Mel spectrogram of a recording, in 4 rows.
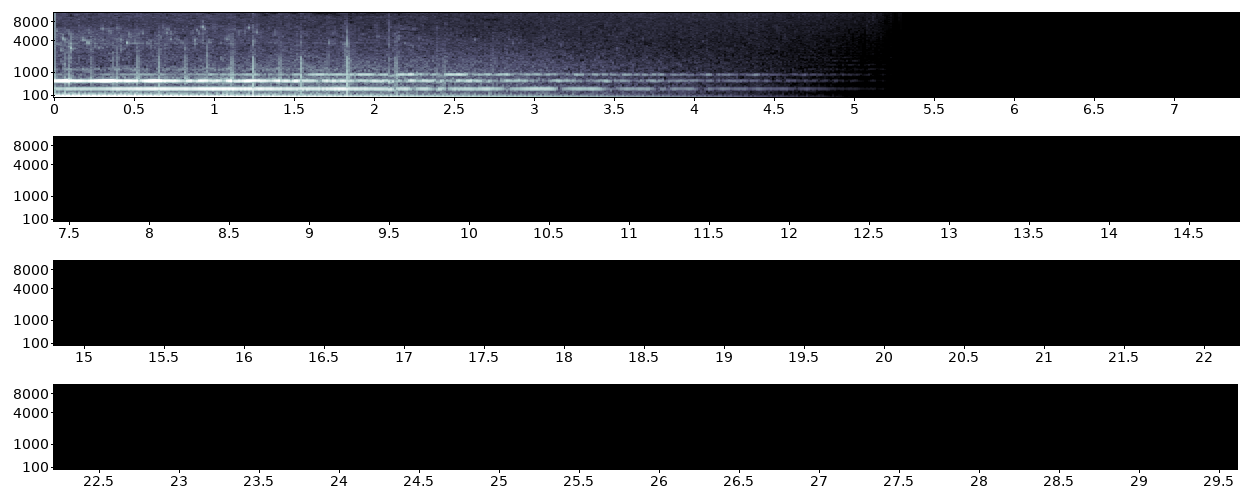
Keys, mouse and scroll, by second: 0.6-2.5 scroll down 14, 2.5-8.9 drag, 10.3-11.2 scroll down 4, 12.2 scroll down 4, 13.0 click, 13.8 drag, 16.6 click, 17.5-20.1 scroll down 15, 20.1-22.3 drag, 22.3-22.9 scroll up 6, 23.8 scroll up 6, 23.9 scroll down 1, 24.9 click, 25.5-27.0 scroll down 12, 27.0-29.6 drag.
